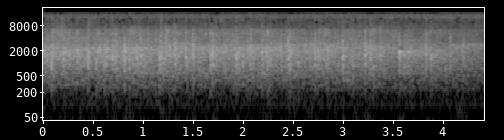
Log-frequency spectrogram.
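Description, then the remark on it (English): An audience at a glory meeting claps steadily and fairly loudly for several seconds, a dense patter of many hands with no voices standing out. “Give her a clap.”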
